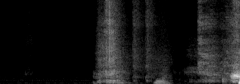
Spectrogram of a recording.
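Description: A man's short, breathy burst of laughter about a second in, followed by a couple of smaller breaths of laughter.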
